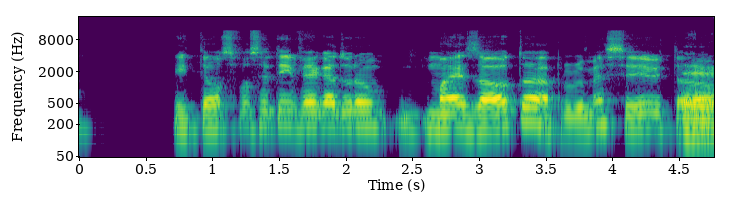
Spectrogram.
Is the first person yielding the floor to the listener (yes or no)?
yes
